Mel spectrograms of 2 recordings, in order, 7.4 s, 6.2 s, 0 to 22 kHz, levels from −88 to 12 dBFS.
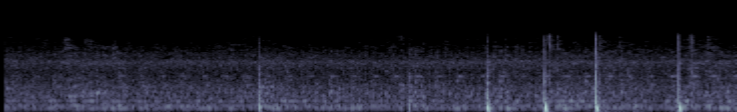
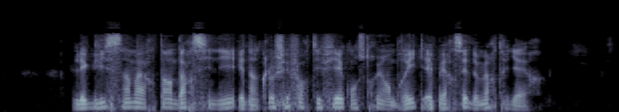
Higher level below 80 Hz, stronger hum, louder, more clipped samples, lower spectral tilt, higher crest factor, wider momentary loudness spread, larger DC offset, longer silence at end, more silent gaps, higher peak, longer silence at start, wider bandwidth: first, -38 dBFS vs -56 dBFS; neither; about the same, -29 LUFS vs -28 LUFS; neither; first, -6.5 dB/octave vs -3 dB/octave; first, 30 dB vs 22 dB; first, 22 LU vs 9 LU; neither; second, 0 s vs 0.8 s; neither; first, -2 dBFS vs -8 dBFS; second, 0.05 s vs 0.7 s; second, 7.2 kHz vs 11 kHz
